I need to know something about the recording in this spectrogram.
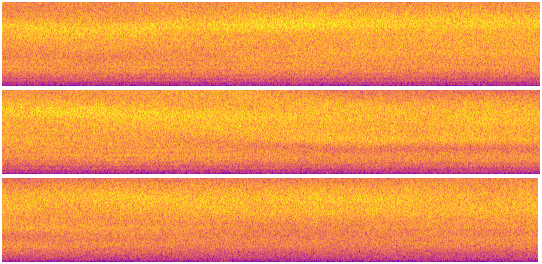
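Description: Waterfall of several streams dropping over a rock cliff into a plunge pool: a steady, even rush of falling water.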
